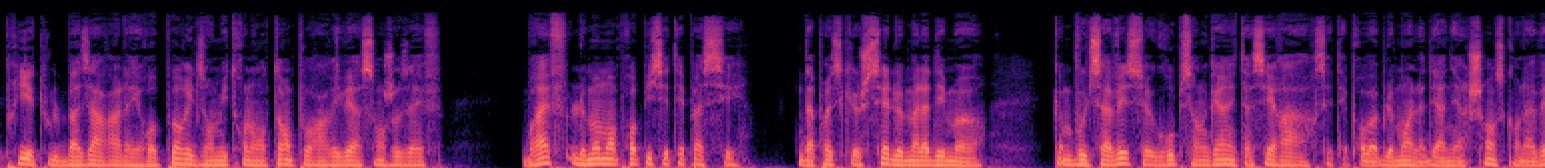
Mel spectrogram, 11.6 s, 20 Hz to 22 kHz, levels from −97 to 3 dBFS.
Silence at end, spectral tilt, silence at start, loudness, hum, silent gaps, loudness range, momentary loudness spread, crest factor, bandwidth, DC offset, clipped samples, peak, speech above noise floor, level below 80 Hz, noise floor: 0 s; -6 dB/octave; 0.05 s; -22 LUFS; none; none; 2 LU; 8 LU; 16 dB; 15.5 kHz; under 0.1%; under 0.1%; -6 dBFS; 46 dB; -38 dBFS; -67 dBFS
